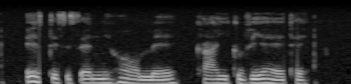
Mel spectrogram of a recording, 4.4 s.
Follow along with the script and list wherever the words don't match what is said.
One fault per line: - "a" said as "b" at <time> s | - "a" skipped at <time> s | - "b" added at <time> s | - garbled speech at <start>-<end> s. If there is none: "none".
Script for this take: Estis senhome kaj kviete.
none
